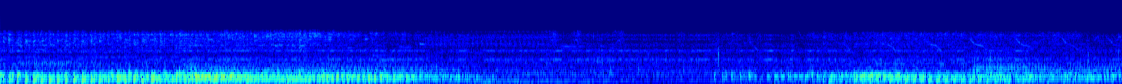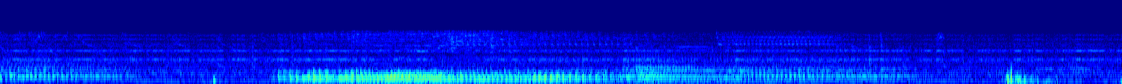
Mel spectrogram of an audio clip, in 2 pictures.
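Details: American alligators bellow at Paynes Prairie Preserve State Park, La Chua trail, Gainesville, Florida, in deep, rumbling roars, each lasting a couple of seconds, given one after another.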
